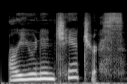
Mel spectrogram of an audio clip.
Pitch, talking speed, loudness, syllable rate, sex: 250 Hz, 190 wpm, -12 LUFS, 6.4 syllables/s, female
